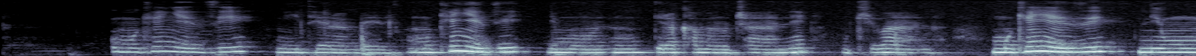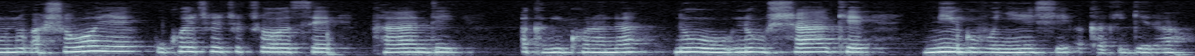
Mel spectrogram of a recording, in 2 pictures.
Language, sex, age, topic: Rundi, female, 25-35, agriculture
